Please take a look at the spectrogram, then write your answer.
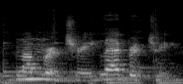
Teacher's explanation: we kind of like smoosh the middle syllable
